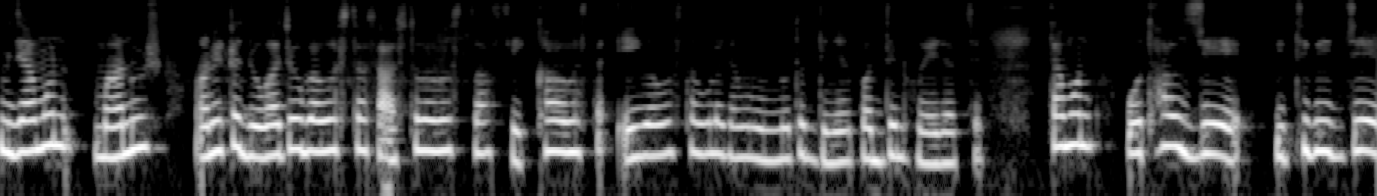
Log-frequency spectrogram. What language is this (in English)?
Bangla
